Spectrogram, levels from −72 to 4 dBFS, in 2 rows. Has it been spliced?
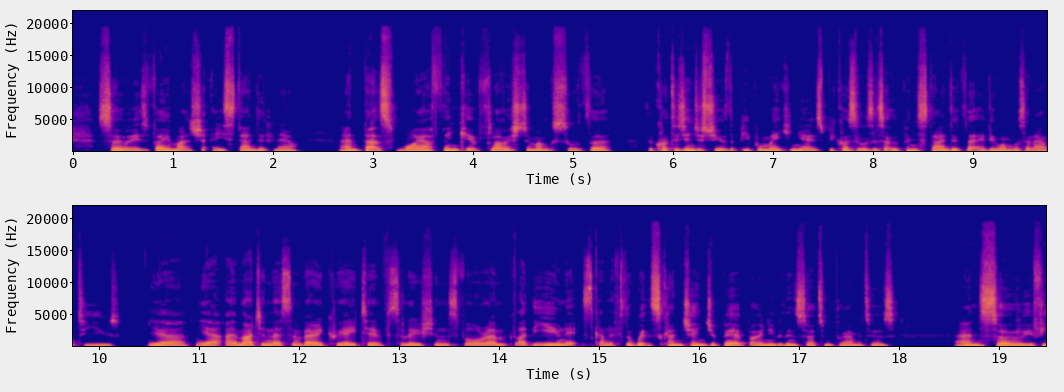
yes; 2 cuts; at 14.2 s, 15.2 s

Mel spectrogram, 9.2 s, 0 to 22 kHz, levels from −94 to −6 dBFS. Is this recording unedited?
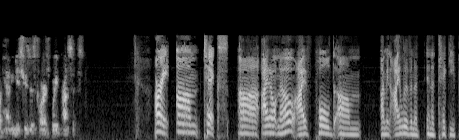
yes; 0 cuts

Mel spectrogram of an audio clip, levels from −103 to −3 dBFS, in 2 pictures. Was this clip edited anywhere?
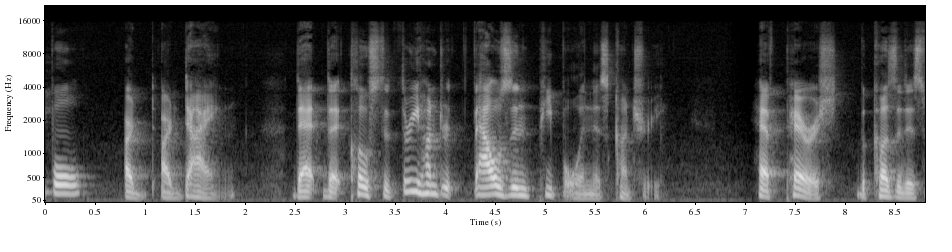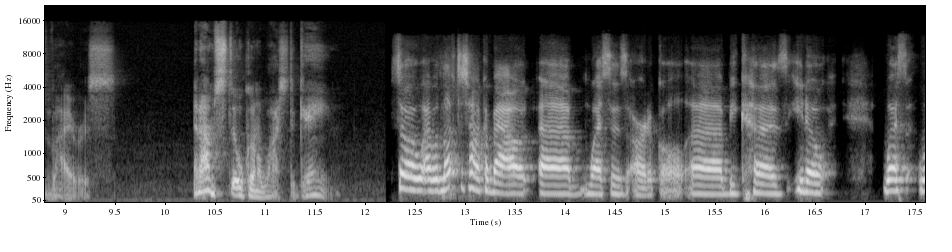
no; 0 cuts

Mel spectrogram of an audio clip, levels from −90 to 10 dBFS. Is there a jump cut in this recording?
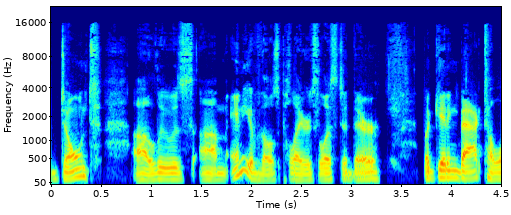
no; 0 cuts

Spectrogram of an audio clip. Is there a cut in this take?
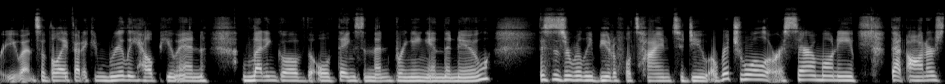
yes; 1 cut; at 5.4 s

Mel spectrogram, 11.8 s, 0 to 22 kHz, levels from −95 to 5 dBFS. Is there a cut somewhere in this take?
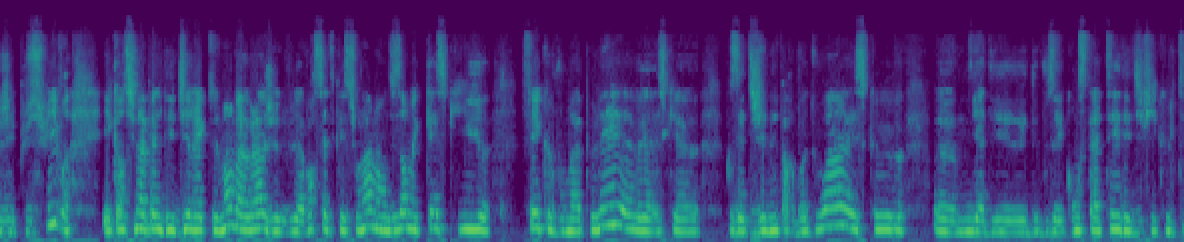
no; 0 cuts

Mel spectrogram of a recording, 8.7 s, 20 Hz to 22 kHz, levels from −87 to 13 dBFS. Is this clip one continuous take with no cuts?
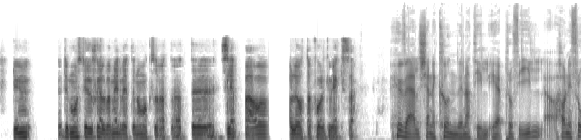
no; 1 cut; at 0.9 s

